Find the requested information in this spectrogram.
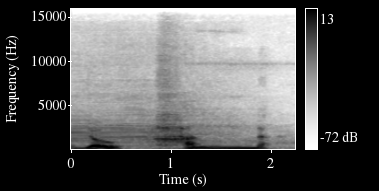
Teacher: And then you have the hard H, yo, with the long vowel. Yohanna. And that N is doubled, so it's Yohanna.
